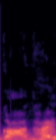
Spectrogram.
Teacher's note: হ ধ্বনির একটি মহাপ্রাণ ধ্বনি, এর মহাপ্রাণতা আগে সরে এসে দয়ের সাথে যুক্ত হয়েছে, এর ফলে দ হয়ে গেছে ধ।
